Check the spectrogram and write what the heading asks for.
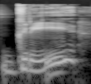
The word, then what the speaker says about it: Glie: is pronounced in Japanese Glee sounds incredibly similar to the word for gray in French Glee and appropriately it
